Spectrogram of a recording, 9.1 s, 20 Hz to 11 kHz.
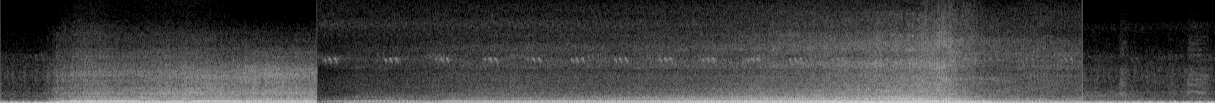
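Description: A Yamaha Wolverine X4 side-by-side fitted with a JBS sheave launches at full throttle, its engine droning loudly and rising steadily in pitch for several seconds before cutting off abruptly, close up.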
